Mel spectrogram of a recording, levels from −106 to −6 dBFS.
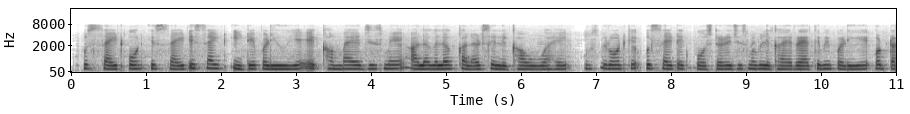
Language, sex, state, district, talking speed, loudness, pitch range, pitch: Hindi, female, Bihar, East Champaran, 225 wpm, -33 LUFS, 215-235 Hz, 225 Hz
